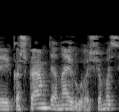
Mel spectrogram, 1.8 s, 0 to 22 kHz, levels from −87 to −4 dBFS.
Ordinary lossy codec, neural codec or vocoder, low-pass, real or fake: MP3, 24 kbps; none; 7.2 kHz; real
